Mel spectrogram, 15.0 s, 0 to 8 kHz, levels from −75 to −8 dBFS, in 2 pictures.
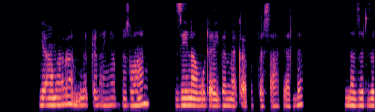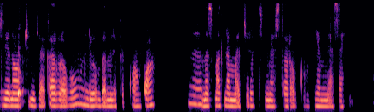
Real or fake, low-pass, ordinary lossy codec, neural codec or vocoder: real; 7.2 kHz; MP3, 48 kbps; none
